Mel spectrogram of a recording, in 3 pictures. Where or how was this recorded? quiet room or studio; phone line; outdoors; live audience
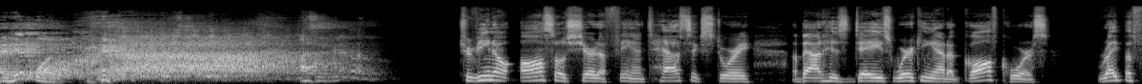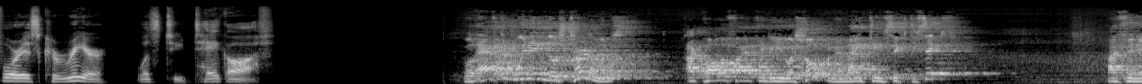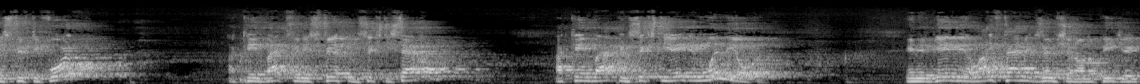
live audience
